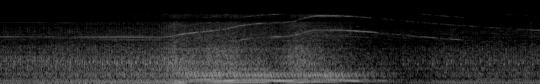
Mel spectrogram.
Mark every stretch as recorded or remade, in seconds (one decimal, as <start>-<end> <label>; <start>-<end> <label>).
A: 0.0-5.4 recorded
